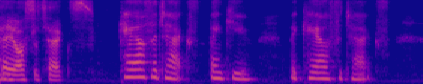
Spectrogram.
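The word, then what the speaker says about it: Xaositects: I say it completely wrong but they're the South's attacks I can never pronounce the name a AUSA Tex chaos attacks thank you the chaos attacks yes so not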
